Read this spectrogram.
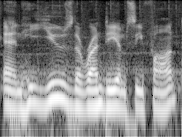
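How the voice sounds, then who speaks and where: A man with a New York accent, hosting a podcast and telling stories in casual chat, animated and swearing freely. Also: mid-range voice, fairly quick, faint music behind. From United States. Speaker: podcast host.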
